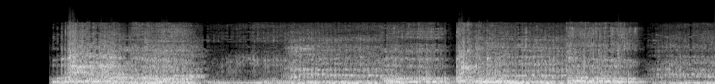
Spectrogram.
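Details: Harsh lion roars in loud bursts with sudden onsets. A rough growling roar of about one and a half seconds is followed by further rasping, rumbling roars.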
